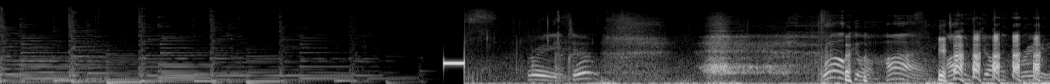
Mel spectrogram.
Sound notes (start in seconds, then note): 0.0 gentle guitar music; 4.4 beep; 9.4 laughs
